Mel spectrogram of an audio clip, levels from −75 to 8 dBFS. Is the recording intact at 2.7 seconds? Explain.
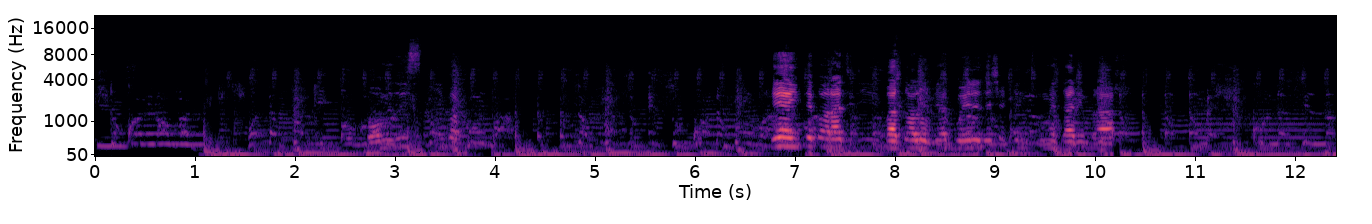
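No. Between 2.70 and 2.75 s the audio has compressed frames skipped. Whole coded frames, about 46.4 ms each, never reach the output, either because they are missing from the stream or because the decoder rejected them as corrupt. The sound jumps forward by roughly a fifth of a second, which fits about five lost frames.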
